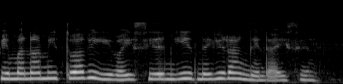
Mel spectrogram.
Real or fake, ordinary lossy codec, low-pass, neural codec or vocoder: fake; none; 7.2 kHz; codec, 16 kHz, 4.8 kbps, FACodec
